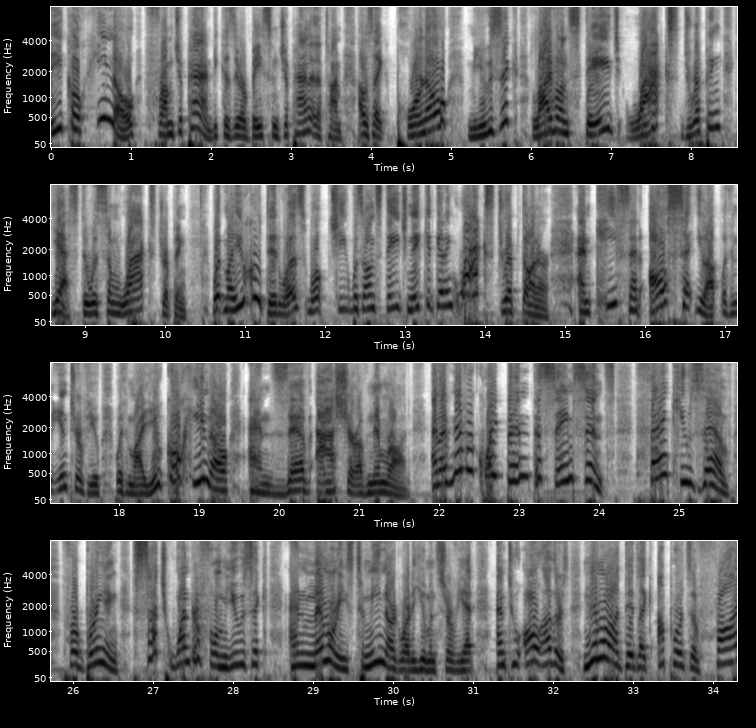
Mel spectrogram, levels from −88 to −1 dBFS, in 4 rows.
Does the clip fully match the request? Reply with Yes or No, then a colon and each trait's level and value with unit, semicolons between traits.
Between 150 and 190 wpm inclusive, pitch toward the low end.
No: average, 165 wpm; high, 220 Hz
